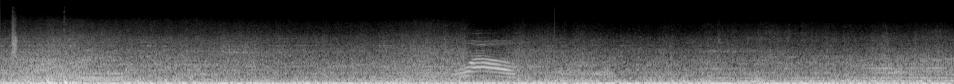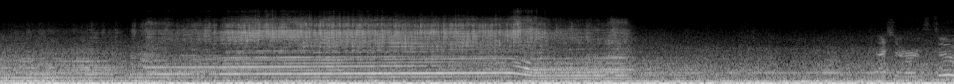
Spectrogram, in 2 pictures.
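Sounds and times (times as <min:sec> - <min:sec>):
car engine revving through gears: 0:00.0 - 0:03.0, 0:05.5 - 0:16.7
road and wind noise in cabin: 0:00.0 - 0:19.0.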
